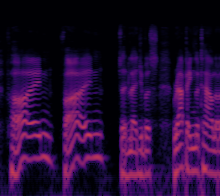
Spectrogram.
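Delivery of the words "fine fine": put-on old man voice. A narrator's reading. Legibus waving it off.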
